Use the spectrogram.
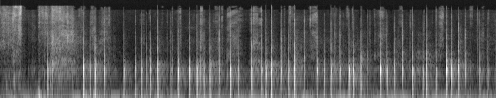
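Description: Long nails scratch and tap on a hollow, navy blue hard-shell sunglasses case covered in faux leather. The sound is a quick run of short, dry clicks with a hollow mid-range knock, mixed with soft scratching.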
